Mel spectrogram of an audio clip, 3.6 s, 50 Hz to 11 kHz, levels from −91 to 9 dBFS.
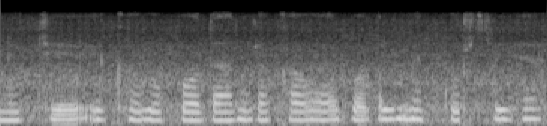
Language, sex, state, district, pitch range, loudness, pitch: Hindi, female, Jharkhand, Garhwa, 220-245 Hz, -15 LUFS, 225 Hz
